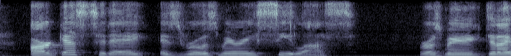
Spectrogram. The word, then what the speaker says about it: Seelaus: applified marketing Our Guest today is Rosemary seos Rosemary did I pronounce that right seos seos okay good and please and please call me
